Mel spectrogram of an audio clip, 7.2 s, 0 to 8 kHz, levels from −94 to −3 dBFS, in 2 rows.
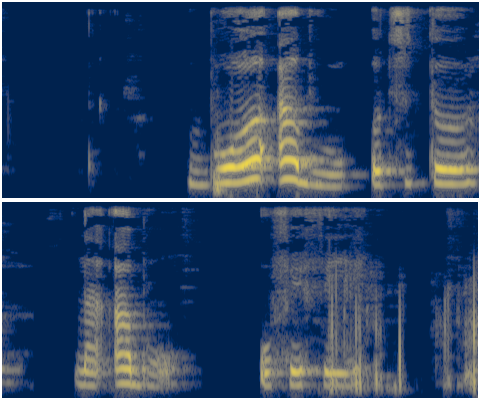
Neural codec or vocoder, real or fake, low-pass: none; real; 7.2 kHz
